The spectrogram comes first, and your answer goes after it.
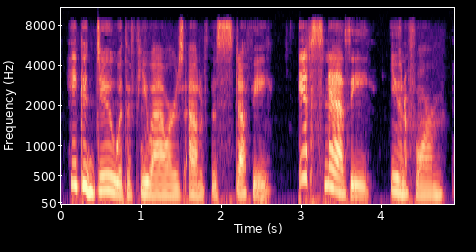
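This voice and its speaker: A woman's voice: lowish voice, sing-song, a little slow, no echo. Woman narrating a story, slightly distant mic. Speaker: podfic narrator reading fan fiction. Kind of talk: expressive scripted story narration.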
